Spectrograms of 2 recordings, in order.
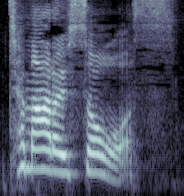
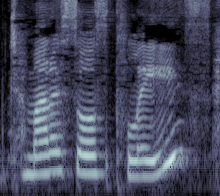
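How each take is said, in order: First: Loud, slow, blunt demand; mock a rude customer yelling, dragging out both words; retold yell. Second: "please" set apart with a rising, questioning lift; prompting correction. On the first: American lady yelling at the waitress, mock demanding yell. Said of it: "she's literally just yelling at me". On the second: Retold or imitated. Waitress correcting a rude customer, prompting "please". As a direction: model the polite form, tipping "please" up at the end. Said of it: "she'd already been rude to me".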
